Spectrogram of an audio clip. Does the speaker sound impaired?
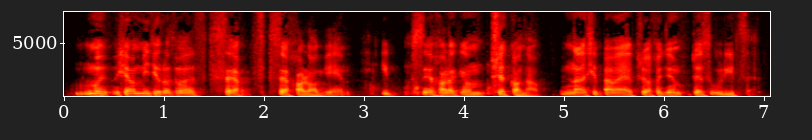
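Yes: Down syndrome; intellectual disability, sometimes forgets things, errors with arithmetic and counting money.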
